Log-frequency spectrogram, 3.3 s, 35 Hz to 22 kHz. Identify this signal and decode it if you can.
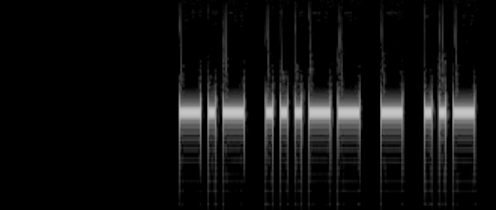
Morse code, heard as a keyed tone, about 25 wpm, 700 Hz. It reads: K3TU
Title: USA Call Signs - 4 Characters - 4x Character Spacing - 25wpm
